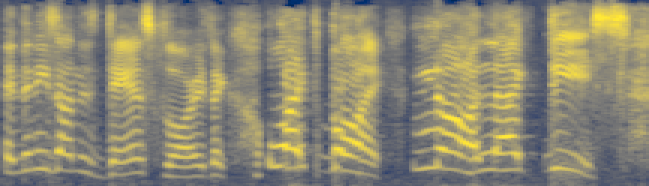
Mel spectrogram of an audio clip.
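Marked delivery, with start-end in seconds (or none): 1.8-4.2 raised, put-on Jamaican accent. The speaker retells what a man on the dance floor said: Jamaican accent impression. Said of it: "had this very distinct Jamaican accent".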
